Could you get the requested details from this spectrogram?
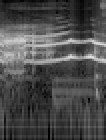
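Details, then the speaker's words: Six-month-old baby girl with a cold and very runny nose, tired and needing sleep: a brief, high, fussy cry with wavering pitch; unsettled infant crying. "But I don't know if she's gonna be awake by then, because she's just been really needing sleep today, just because of her cold. Just because of her nose being so runny. She's really in a mood, so"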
